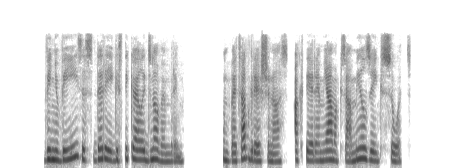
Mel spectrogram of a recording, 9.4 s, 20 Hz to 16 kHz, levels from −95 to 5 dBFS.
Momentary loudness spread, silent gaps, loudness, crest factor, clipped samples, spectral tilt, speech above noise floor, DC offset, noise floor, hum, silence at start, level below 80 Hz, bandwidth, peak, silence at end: 10 LU; 3.69-4.46 s, 5.76-5.87 s, 8.04-8.14 s; -28 LUFS; 22 dB; under 0.1%; -5.5 dB/octave; over 62 dB; under 0.1%; under -90 dBFS; none; 0.9 s; -70 dBFS; 7.8 kHz; -8 dBFS; 1.25 s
